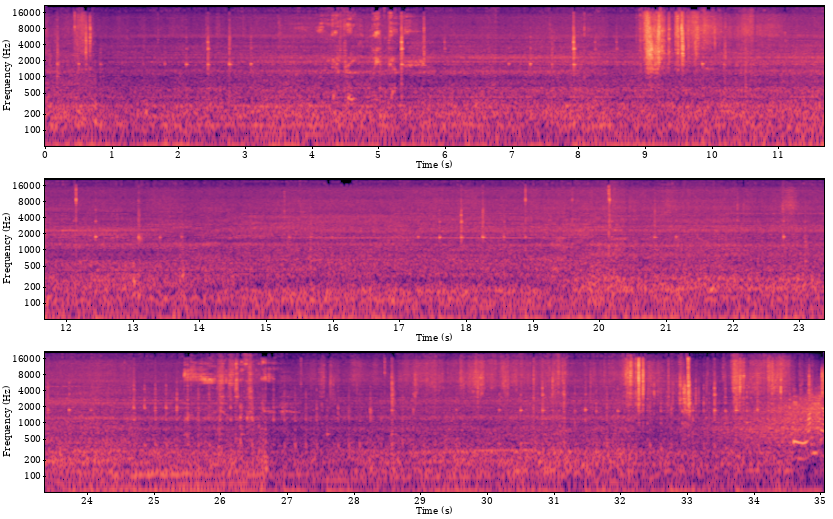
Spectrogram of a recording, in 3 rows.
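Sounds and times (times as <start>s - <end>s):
car road and engine rumble: 0.0s - 35.0s.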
